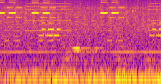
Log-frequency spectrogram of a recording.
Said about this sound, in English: Hey, little robots, hear that noise? That's water filling up into your suffocation room.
